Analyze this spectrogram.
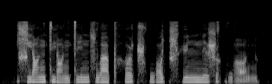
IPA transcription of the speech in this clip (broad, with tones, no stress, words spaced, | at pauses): ɕjɑ˥ŋt̪jɑ˧˥ŋ t̪i˥˧nswä˥˧ pʰɤ˥˩ʈ͡ʂʰwɔ˥t͡ɕʰy˥n mi˥ʂɤ˨kwɑ̰˨˩˦ŋ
